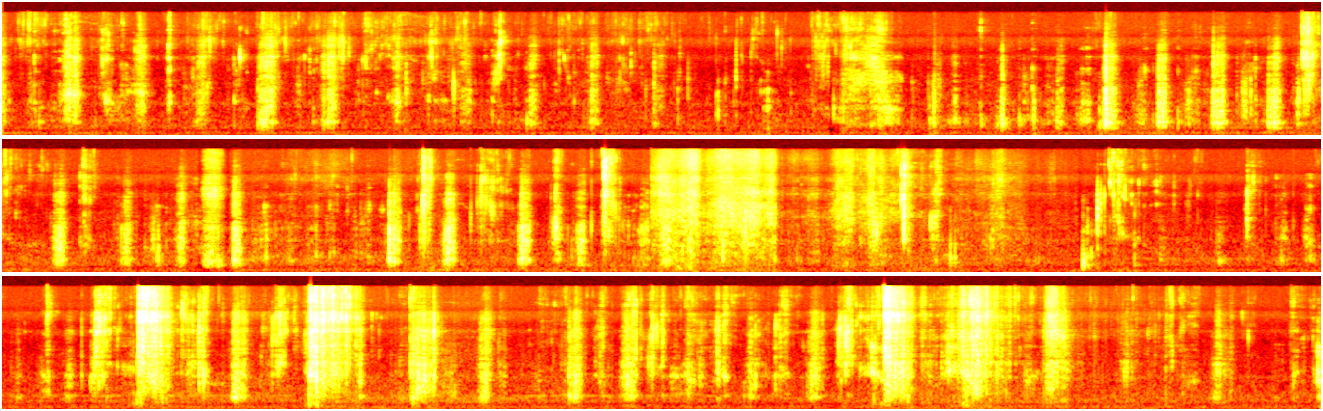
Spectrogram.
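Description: Close-miked eating: a person chewing with many crunchy bites and mouth clicks, eating rice and fried chicken by hand. The loudest crunches come in clusters about halfway through and again near the end.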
